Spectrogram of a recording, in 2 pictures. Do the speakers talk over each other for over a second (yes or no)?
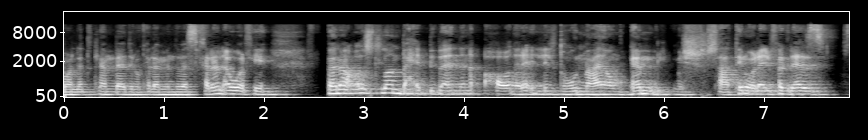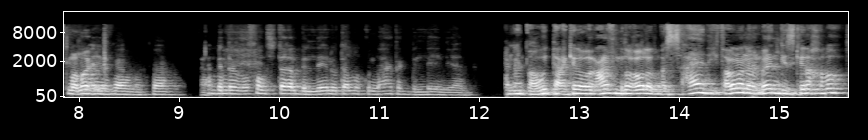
no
